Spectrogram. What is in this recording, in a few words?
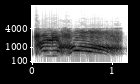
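Korean enemy detected mood high; War Thunder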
